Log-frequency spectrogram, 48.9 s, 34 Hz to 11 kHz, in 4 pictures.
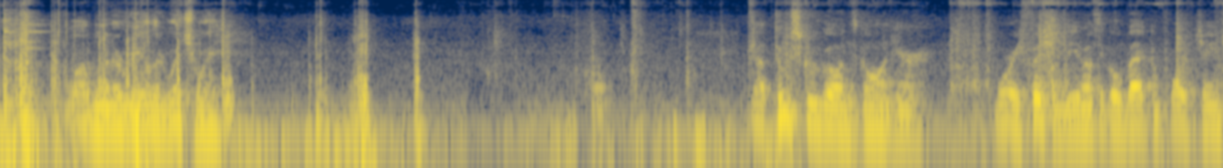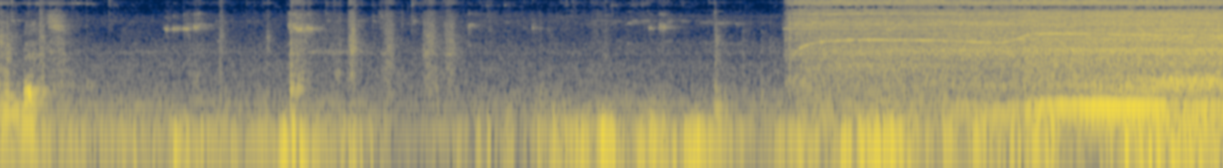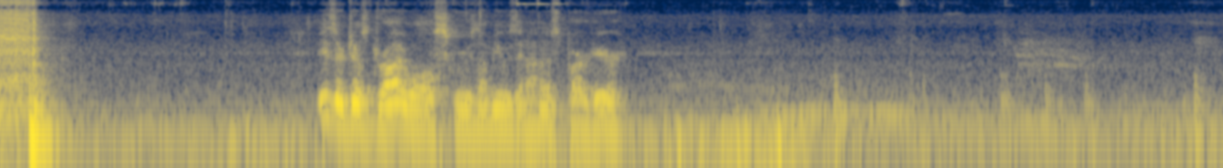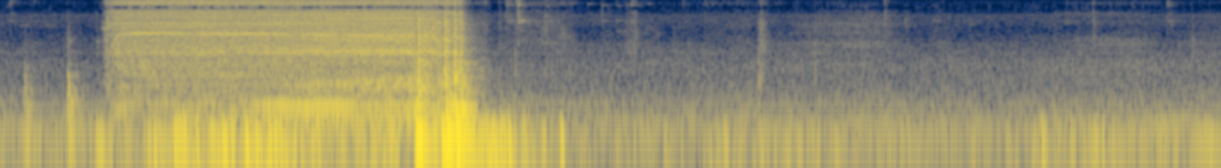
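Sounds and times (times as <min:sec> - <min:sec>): cordless screw gun whining: 0:20.1 - 0:25.1, 0:37.7 - 0:41.6.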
